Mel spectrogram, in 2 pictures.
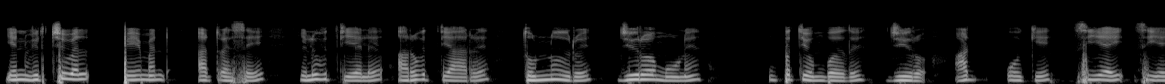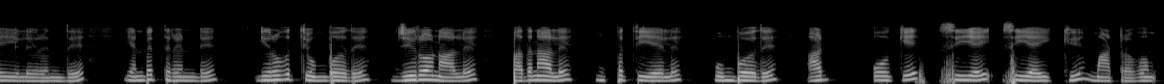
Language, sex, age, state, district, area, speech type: Tamil, female, 18-30, Tamil Nadu, Kallakurichi, rural, read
